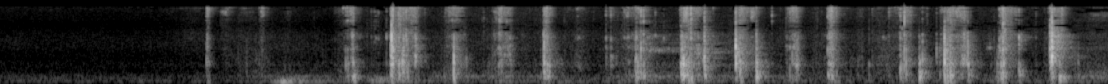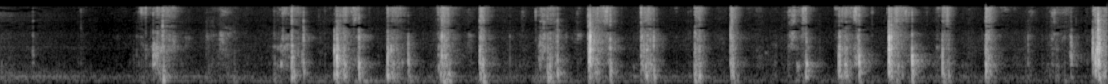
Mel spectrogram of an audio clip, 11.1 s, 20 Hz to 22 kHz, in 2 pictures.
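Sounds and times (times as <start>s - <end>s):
cards being shuffled: 1.0s - 5.4s, 6.3s - 11.0s.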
